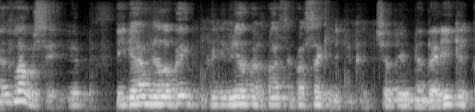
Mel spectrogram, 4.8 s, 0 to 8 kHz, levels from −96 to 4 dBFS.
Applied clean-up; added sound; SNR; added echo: neural mask model DeepFilterNet 3.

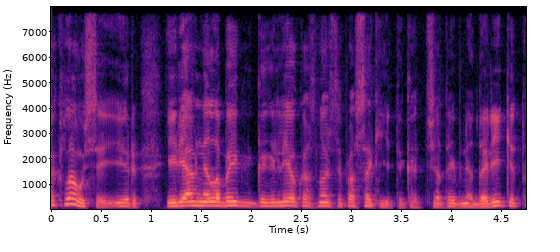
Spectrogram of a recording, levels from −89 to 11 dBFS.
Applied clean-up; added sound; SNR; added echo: none; none; none; none.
